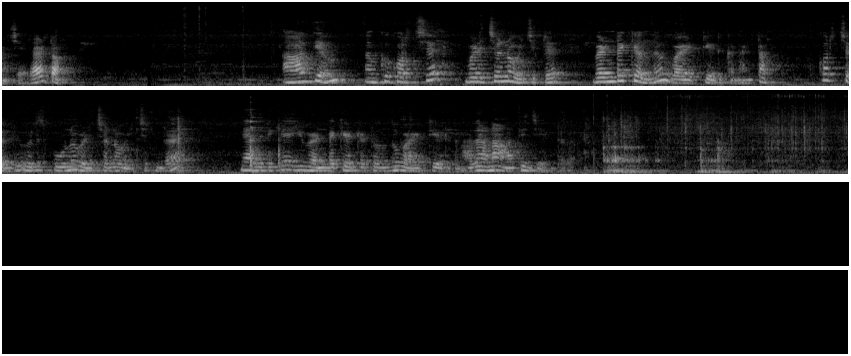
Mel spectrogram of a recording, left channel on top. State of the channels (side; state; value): right; silent; digital silence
